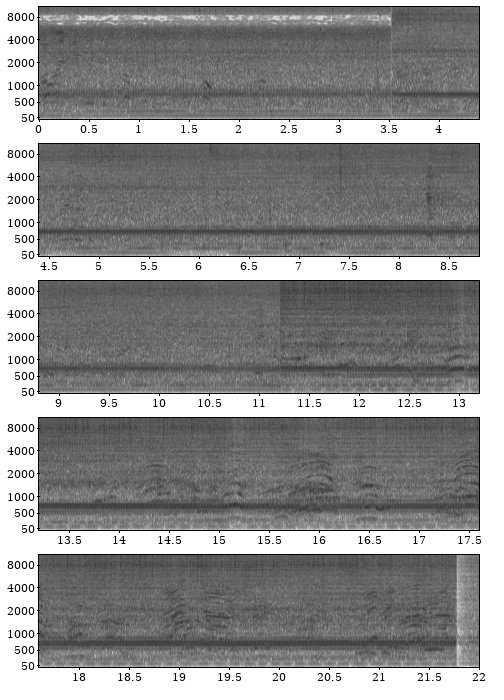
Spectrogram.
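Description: Steady drone of a wooden excursion boat's motors under way. Indistinct overlapping voices run over it and grow busier from about halfway.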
